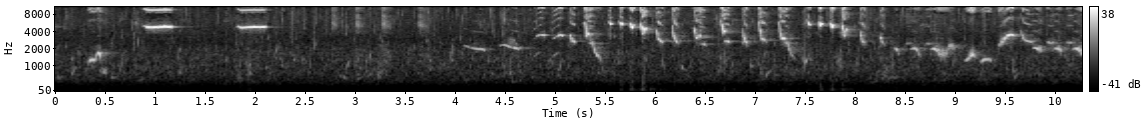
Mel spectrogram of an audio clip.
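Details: White-rumped shama song used to make caged contest birds sing: a few separate high notes, then a dense, varied outpouring of sharp chips, trills and sliding whistles that keeps building.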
